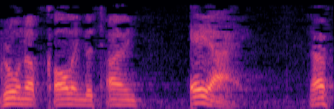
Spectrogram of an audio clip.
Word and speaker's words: Ai: And however you have grown up pronouncing this big city with two letters, you will have to bear the Cambridge University way of doing it, and that makes me sound very learned, as we will pronounce it Ai, and I know a few others can pronounce it that way.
